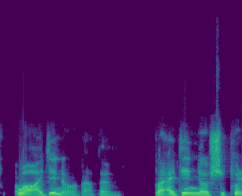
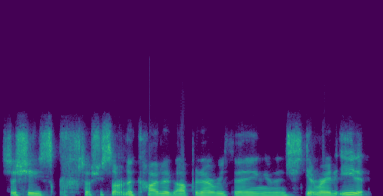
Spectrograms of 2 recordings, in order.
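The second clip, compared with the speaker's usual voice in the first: normal talking voice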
